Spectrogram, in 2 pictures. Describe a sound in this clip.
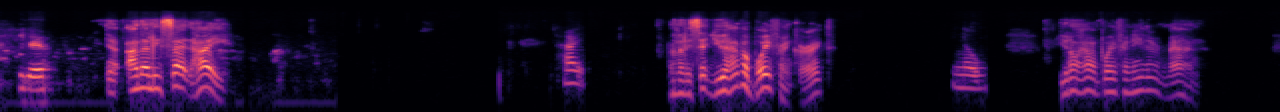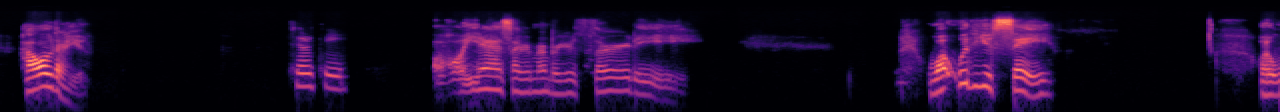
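A young man speaks with animation over an online call, in short bursts with pauses.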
